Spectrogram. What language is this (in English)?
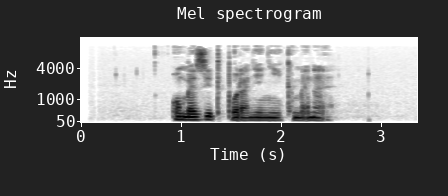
Czech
